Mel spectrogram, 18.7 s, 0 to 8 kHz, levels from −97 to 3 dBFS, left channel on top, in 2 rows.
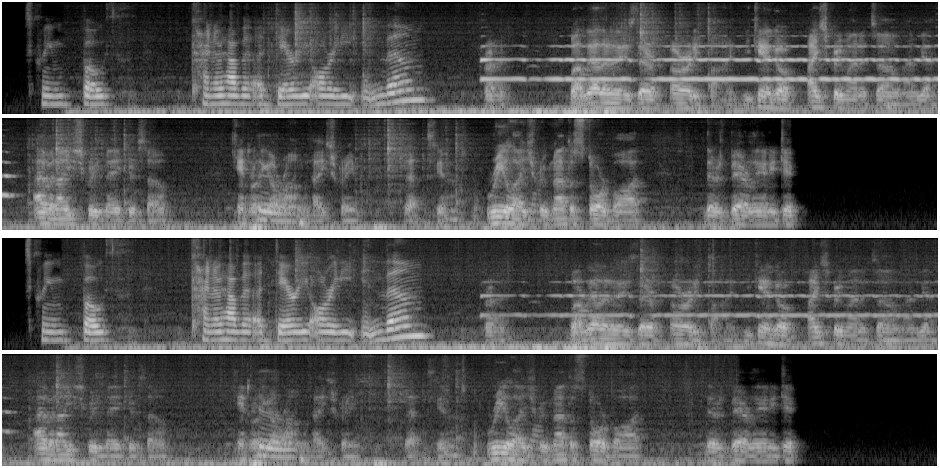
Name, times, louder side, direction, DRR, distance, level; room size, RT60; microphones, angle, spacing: voice 1, 0.3-1.2 1.9-4.3 5.7-5.9 11.9-12.3 13.8-13.9 14.6-14.7, right 2 dB, 30° right, 0.5 m, -28 dB
sound 1, 0.6-16.7, equal, 65° right, 0.7 m, -40 dB
sound 2, 2.5-16.2, left 5 dB, 30° left, 1.0 m, -52 dB
Wind instrument woodwind instrument, 4.8-9.5, left 11 dB, 50° left, 0.5 m, -30 dB
voice 2, 5.7-9.4 9.7-11.1 11.7-13.0 13.4-13.9 14.2-15.8 16.4-17.3, left 3 dB, 80° left, 0.8 m, -32 dB
3.2 x 2.6 x 2.2 m
head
